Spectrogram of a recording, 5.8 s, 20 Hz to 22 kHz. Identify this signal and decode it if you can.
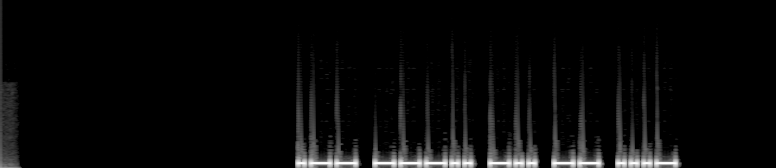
Morse code, heard as a keyed tone, about 25 wpm, 700 Hz. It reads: W8DMV
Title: USA Call Signs - 5 Characters - Repeated 2x - 25wpm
